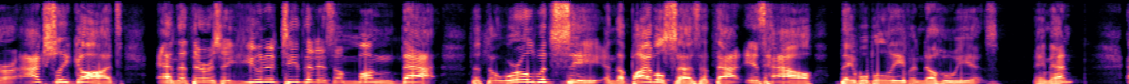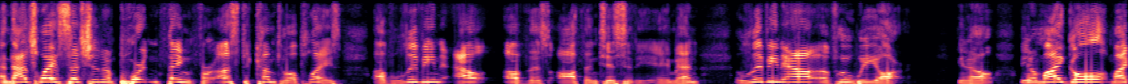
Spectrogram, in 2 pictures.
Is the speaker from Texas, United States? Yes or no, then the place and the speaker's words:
no; Montana, United States; I'm from Montana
